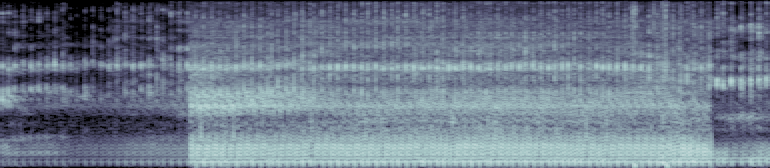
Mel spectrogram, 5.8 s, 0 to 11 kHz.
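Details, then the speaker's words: Echo SRM 225 two-stroke string trimmer after carburetor rebuild, choke off after first start: light idle swells to strong even high-speed run and settles smoothly; sounds steady, idling a touch high, adjustable by one rear screw. "Now you can hear her. She sounds nice and steady. Idling just a touch high."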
